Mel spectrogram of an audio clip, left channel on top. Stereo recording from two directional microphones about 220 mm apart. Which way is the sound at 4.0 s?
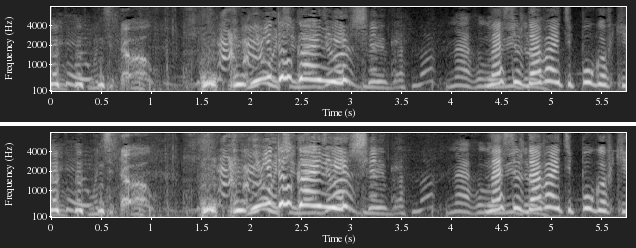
50° left (ahead or behind).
